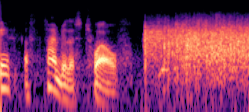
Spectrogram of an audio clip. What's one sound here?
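A man speaks loudly with animation, close by.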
